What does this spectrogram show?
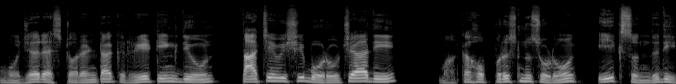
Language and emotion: Goan Konkani, fearful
